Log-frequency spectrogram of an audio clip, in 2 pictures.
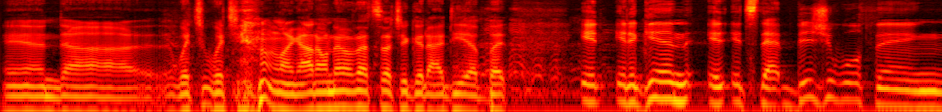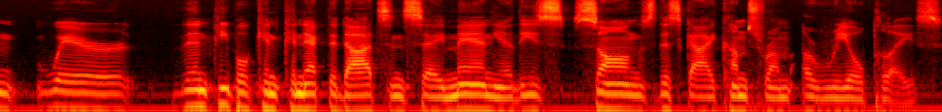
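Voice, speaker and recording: Noticeable background noise behind a fairly slow, medium-pitched male voice with ordinary pitch variation. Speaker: singer-songwriter. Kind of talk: panel discussion.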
